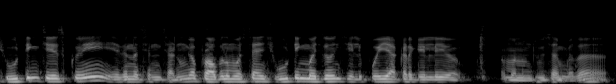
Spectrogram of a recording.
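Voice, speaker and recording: A man with an Indian accent answering press questions conversationally, haltingly, mixing English phrases into his speech. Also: medium pitch. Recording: muffled, narrow-band event sound.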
